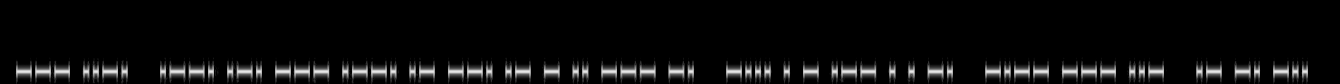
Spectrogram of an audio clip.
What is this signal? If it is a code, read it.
Morse code, heard as a keyed tone, about 25 wpm, 600 Hz. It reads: OF PROPAGATION BETWEEN YOU AND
